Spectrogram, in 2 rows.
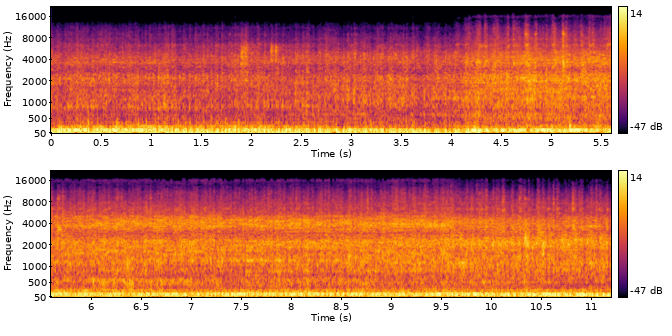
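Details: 1969 Camaro restomod, 427 Dart block V8: steady low but lumpy, uneven idle lifting slightly after four seconds; air-fuel reading around 35 suggests way too lean; spark plugs to be checked. Cause unconfirmed.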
